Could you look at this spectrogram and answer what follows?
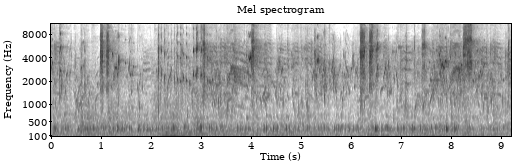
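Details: Ornamental budgerigars warbling to stimulate other birds: a continuous stream of high scratchy chatter punctuated by loud chirps every second or two, with a faint low hum.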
